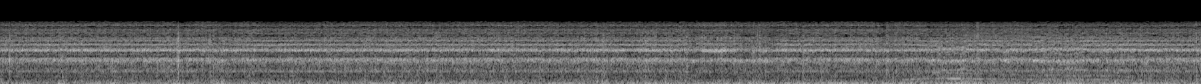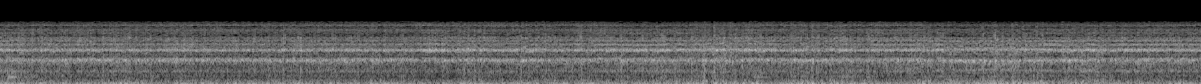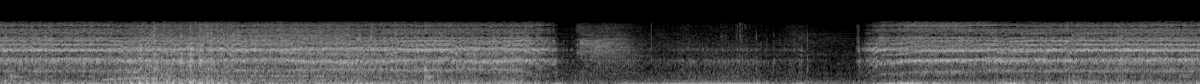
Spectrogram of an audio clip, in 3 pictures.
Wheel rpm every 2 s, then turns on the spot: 160, 160, 160, 160, 160, 160, 160, 160, 160, 160, 160, 160, 160, 160, 120, 20, 70, 160.
30-32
